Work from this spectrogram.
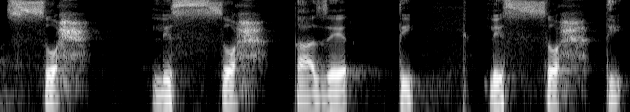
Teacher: یہاں سے ہم پڑھتے ہیں لام زیر سین لس. سین کو باریک سیٹی سے ادا کرنا, سیٹی کی آواز آنی چاہیے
